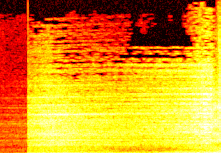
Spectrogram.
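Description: A loud electric guitar jam with a heavy low end starts abruptly about a quarter-second in, chaotic and aggressive.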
